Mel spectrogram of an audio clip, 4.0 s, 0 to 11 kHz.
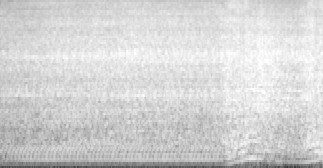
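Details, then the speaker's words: Toyota JZX100 turbo engine on a cold start after replacing the failed turbo manifold gasket, with bolts checked tight and a J-pipe fitted; gentle clean revs, no hiss or choo-choo chuffing from the manifold, sealed and healthy. "So as you guys can see, obviously no choo-choo train noises. Car sounds phenomenal."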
